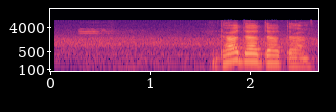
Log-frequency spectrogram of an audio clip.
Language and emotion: Russian, neutral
